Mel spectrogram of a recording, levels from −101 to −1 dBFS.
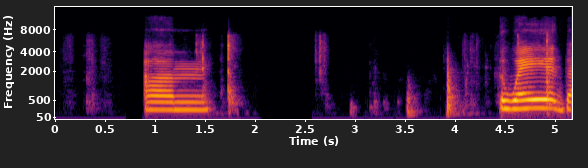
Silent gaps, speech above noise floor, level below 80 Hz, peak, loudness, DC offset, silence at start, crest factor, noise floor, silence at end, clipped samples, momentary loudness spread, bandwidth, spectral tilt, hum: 2.08-2.58 s; 46 dB; -72 dBFS; -8 dBFS; -21 LUFS; under 0.1%; 0.9 s; 18 dB; -66 dBFS; 0 s; under 0.1%; 20 LU; 8.4 kHz; -4.5 dB/octave; none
